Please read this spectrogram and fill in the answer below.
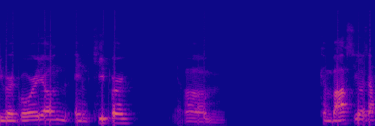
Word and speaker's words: Cambiaso: um Cambasio, is that how you pronounce his name? Cambiaso, yeah.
